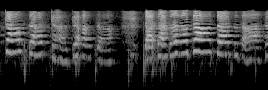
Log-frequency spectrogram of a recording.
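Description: A child singing in a high voice, a sing-song tune with rising and falling pitch.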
